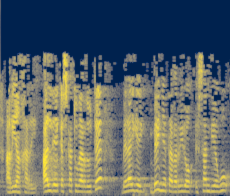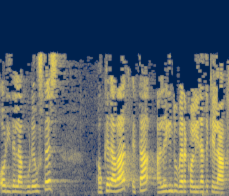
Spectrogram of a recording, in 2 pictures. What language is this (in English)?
Basque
